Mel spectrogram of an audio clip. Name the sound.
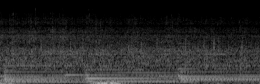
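audience applause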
